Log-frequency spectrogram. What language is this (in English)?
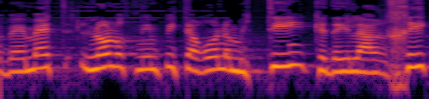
Hebrew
